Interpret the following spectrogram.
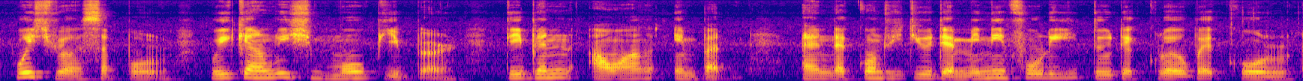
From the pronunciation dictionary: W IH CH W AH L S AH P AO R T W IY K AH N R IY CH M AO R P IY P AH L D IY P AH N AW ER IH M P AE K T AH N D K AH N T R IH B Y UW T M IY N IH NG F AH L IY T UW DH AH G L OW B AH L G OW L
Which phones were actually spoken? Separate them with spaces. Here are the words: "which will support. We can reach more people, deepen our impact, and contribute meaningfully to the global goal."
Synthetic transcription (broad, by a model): W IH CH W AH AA S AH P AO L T W IY K AH N R IY CH M AO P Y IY P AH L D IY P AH N AW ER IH M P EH T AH N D K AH N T R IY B Y UW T M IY N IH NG F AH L IY T UW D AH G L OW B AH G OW L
